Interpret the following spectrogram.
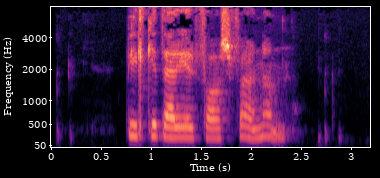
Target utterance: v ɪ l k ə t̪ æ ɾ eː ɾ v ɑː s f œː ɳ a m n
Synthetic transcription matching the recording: v ɪ l k ə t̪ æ ɾ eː ɾ f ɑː ʂ f œː ɳ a m n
